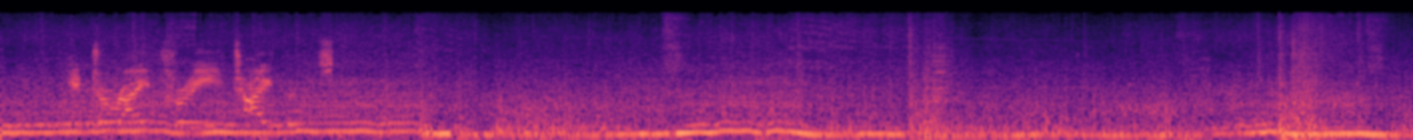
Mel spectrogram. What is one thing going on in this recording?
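Gravel crunches and sprays under the tyres.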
